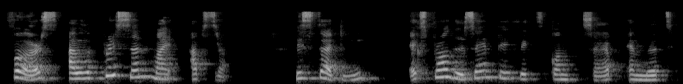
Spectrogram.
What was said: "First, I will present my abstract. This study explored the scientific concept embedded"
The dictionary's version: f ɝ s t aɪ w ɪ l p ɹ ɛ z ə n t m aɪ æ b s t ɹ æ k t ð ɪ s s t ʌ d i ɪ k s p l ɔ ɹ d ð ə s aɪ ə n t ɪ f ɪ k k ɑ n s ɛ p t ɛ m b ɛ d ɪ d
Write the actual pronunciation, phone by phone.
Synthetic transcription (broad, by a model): f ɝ s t aɪ w ɪ l p ɹ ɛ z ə n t m aɪ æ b s t ɹ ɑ k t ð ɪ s s t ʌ d i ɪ k s p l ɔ l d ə s aɪ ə n t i f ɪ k k ɑ n s ɛ p t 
